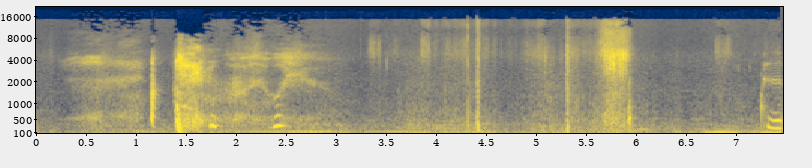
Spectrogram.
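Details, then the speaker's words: A single sudden explosive sneeze with a sharp burst of air, followed by quieter talking and room noise; the person remarks the sneeze has passed. "Por eso yo nunca perdono a nadie por ese maldito estornudo. Está así. Pero que ya se me pasó el estornudo."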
